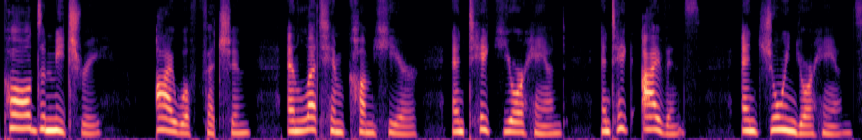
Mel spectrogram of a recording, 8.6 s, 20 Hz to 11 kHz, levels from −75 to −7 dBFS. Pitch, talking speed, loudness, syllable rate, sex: 230 Hz, 145 wpm, -20 LUFS, 3.8 syllables/s, female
